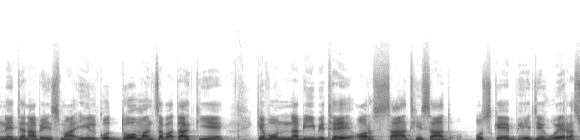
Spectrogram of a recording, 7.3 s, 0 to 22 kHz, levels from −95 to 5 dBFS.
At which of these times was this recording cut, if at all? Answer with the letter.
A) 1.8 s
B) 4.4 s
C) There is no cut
C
